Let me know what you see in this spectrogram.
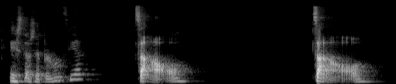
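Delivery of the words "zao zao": zao, unaspirated ts and Chinese third tone. Shown as a demonstration. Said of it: "como una T S, pero con una vibración".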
